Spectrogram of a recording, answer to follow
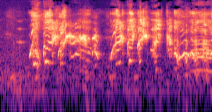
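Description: A four-month-old baby laughing in two bursts, the first starting about half a second in, each a quick run of high-pitched laughs.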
